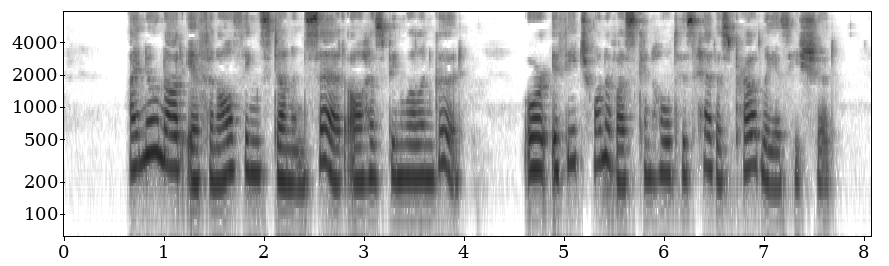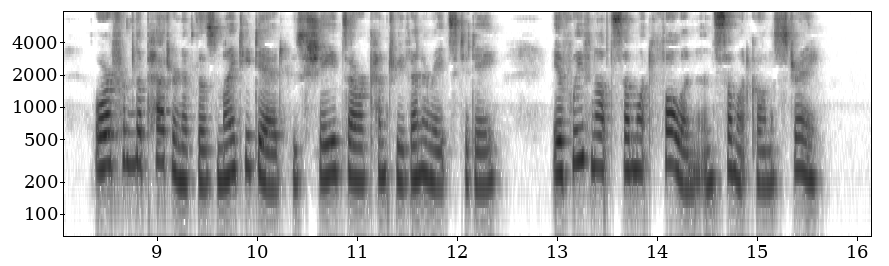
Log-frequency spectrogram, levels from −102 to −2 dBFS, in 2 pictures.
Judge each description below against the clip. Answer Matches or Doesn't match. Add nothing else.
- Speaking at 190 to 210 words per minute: Matches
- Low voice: Doesn't match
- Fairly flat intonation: Doesn't match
